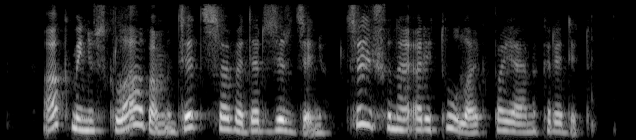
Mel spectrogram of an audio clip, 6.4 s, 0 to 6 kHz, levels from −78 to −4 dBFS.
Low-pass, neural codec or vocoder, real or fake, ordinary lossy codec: 5.4 kHz; none; real; AAC, 32 kbps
